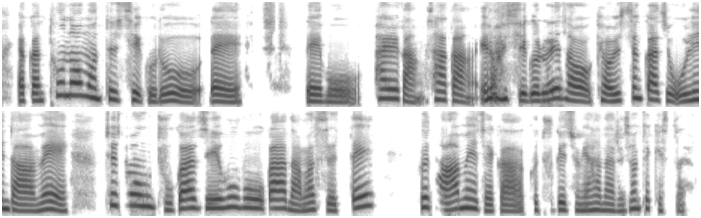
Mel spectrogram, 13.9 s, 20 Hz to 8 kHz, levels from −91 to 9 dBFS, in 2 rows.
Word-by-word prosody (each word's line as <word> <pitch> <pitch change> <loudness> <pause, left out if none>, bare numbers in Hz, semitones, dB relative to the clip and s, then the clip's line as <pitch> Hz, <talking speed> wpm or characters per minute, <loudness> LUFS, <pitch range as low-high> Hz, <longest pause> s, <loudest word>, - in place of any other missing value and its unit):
약간 210 +1 +2
토너먼트식으로 240 - +1
네 180 -3 +2 0.7
네 190 -1 +3
뭐 85 - -3 0.2
8 270 0 +2
강, 265 - -1
4 235 -2 0
강 200 -6 0
이런식으로 220 -5 +3
해서 215 -10 +3
결승까지 225 +2 +1
올린 215 +5 +2
다음에 185 0 +1 0.4
최종 320 -3 0
두가지 250 +4 +1
후보가 255 -2 +1
남았을 190 -1 -2
때 295 +5 +1 0.4
그다음에 250 -1 +1
제가 90 - -3
그 200 - -9
두개 200 +2 -4
중에 185 -1 -5
하나를 190 -3 -3
선택했어요. 235 -5 -6
215 Hz, 265 characters per minute, -23 LUFS, 190-255 Hz, 0.7 s, 네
